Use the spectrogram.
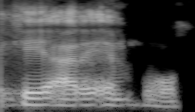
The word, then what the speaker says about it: Karamo: It's spelled as Karama. It should be Kramo, correct? Yes.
